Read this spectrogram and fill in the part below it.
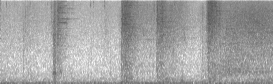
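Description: Blades strike with sharp metallic hits.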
